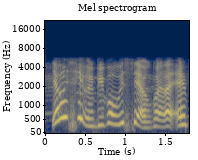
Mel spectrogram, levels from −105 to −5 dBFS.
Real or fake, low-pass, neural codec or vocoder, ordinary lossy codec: real; 5.4 kHz; none; Opus, 32 kbps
